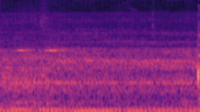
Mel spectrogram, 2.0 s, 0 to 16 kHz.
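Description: Honda CB200X motorcycle's single-cylinder engine running steadily at low speed, heard from the rider's seat along with road and wind noise.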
